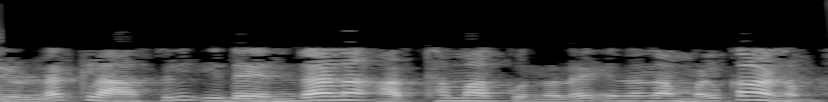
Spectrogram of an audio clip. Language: Malayalam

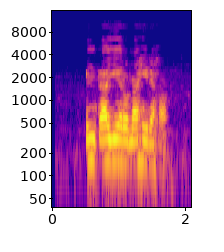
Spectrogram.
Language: Urdu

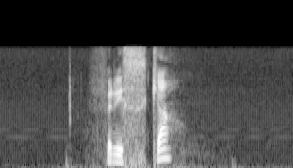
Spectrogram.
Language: Swedish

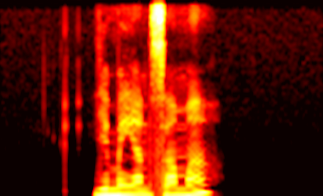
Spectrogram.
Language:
Swedish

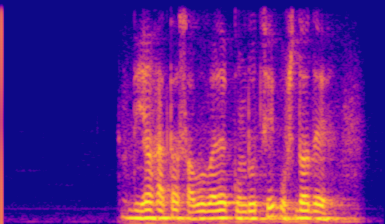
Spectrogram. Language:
Odia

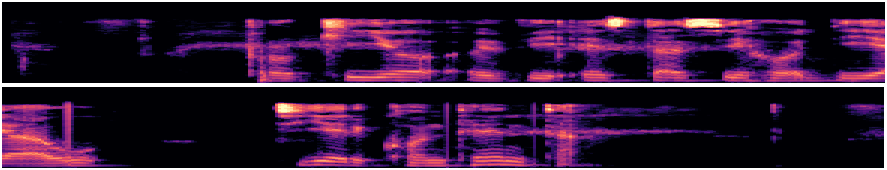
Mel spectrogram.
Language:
Esperanto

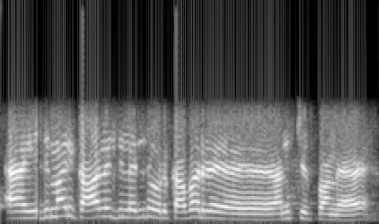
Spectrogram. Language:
Tamil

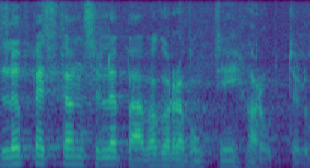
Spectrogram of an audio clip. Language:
Estonian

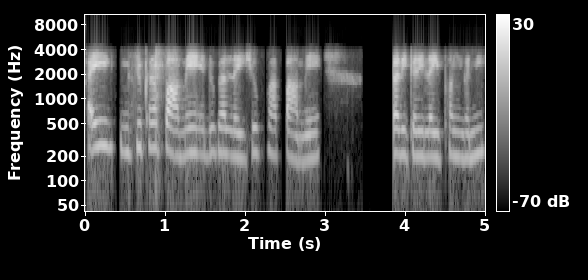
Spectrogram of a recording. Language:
Manipuri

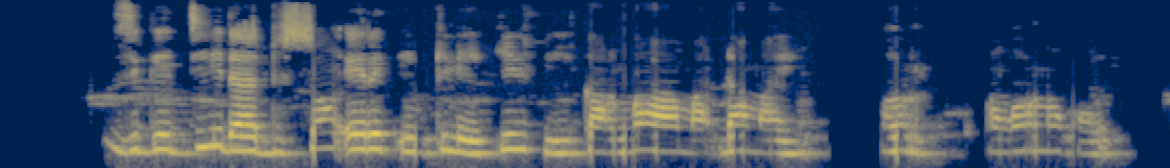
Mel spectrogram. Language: Gidar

